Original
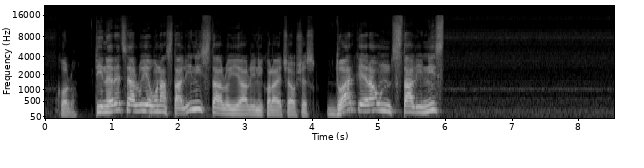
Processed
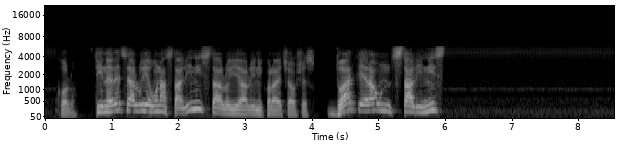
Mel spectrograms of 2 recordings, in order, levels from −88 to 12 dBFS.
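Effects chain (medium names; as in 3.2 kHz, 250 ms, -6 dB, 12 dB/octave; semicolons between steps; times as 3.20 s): knee-point frequency compression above 3.9 kHz 4:1; 3.24–5.57 s: three bands expanded up and down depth 70%; trim -8.5 dB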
